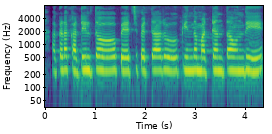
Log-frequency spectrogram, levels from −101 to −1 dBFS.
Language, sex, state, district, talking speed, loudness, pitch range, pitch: Telugu, female, Andhra Pradesh, Annamaya, 95 wpm, -14 LUFS, 250-260 Hz, 255 Hz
